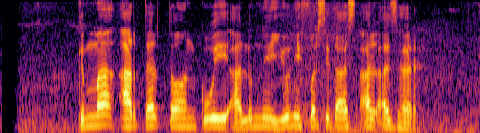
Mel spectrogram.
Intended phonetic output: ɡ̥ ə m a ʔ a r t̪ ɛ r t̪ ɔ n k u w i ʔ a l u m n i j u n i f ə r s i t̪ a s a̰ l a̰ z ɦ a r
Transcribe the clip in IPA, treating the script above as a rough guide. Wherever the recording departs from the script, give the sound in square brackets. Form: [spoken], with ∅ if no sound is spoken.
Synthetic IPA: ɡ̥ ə m a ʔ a r t̪ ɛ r t̪ ɔ n k u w i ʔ a l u m n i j u n i f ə r s i t̪ a s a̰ l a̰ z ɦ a r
